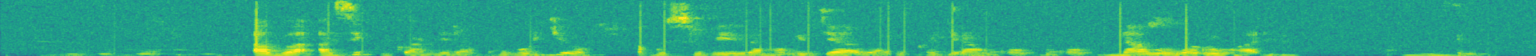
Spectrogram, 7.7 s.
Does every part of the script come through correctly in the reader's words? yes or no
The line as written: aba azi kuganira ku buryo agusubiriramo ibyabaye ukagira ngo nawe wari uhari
no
